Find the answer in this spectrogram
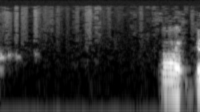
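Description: Near silence in the call audio for about a second and a half, then a man starts speaking in Serbian.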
